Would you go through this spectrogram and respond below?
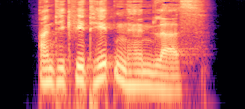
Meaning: genitive of Antiquitätenhändler
- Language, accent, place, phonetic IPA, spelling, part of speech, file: German, Germany, Berlin, [antikviˈtɛːtn̩ˌhɛndlɐs], Antiquitätenhändlers, noun, De-Antiquitätenhändlers.ogg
